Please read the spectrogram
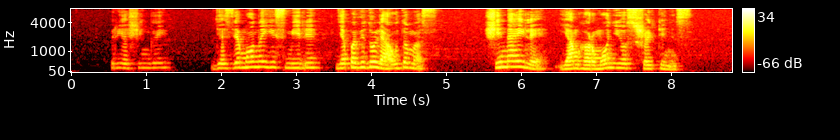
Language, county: Lithuanian, Panevėžys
